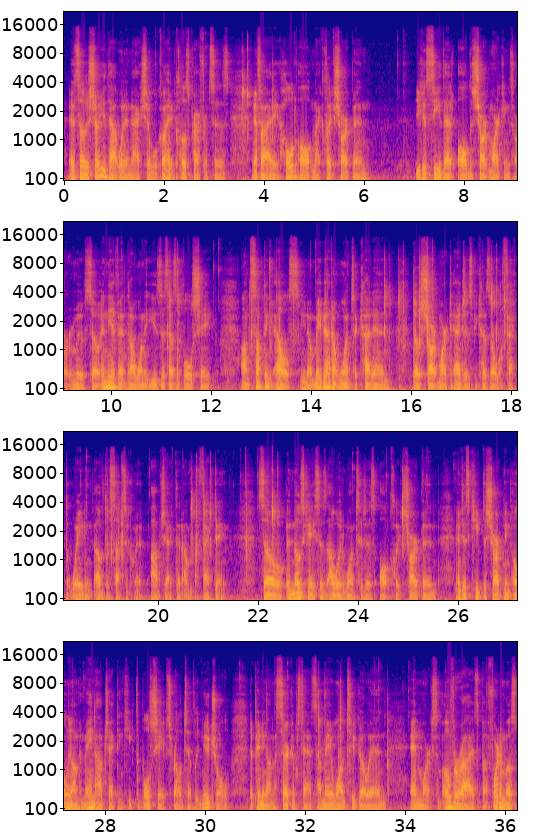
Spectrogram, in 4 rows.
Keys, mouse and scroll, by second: 1.8 click, 2.4 middle click, 3.5 q, 5.4 alt+click, 6.6 alt+double click, 8.2 middle click, 9.9 middle click, 11.1 shift+a, 12.0 click, 12.5 scroll down 2, 13.0 alt+g, 14.0 click, 14.7 click, 15.4-17.8 typing, 16.3 KP_Enter, 17.4 click, 18.4 click, 19.2 typing, 20.0 click, 20.3 middle click, 20.6 typing, 21.6 click, 22.0 shift+click, 22.3 q, 23.0 click, 23.5 middle click, 24.0 scroll up 1, 24.5 click, 24.9 q, 25.3 click, 25.7 middle click, 27.3 middle click, 28.9 click, 29.9 middle click, 31.4 middle click, 31.7-32.2 scroll up 1, 32.2 Tab, 32.7 alt+z, 33.4 click, 33.9 shift+click, 34.8 shift+double click, 35.6 shift+click.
